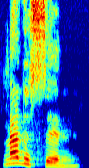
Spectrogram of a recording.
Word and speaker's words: medicine: And this is medicine. The stress is on the first syllable.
